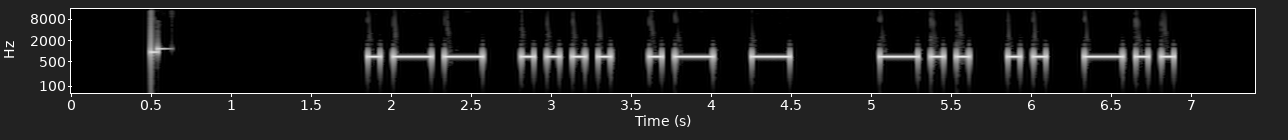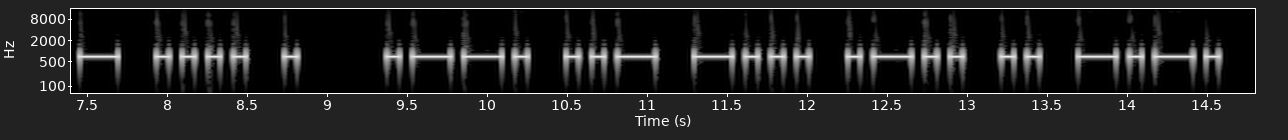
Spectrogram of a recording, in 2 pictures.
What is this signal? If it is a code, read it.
Morse code, heard as a keyed tone, about 15 wpm, 700 Hz. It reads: WHAT DID THE PUBLIC
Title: Sentences from Top 1000 Words - Review Part 3 - 15wpm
